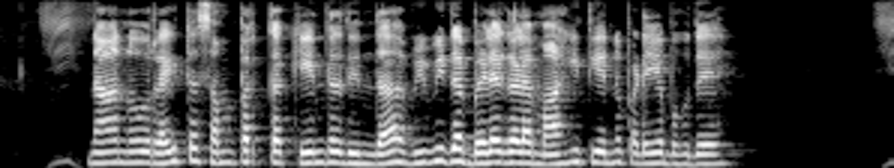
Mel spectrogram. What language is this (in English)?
Kannada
